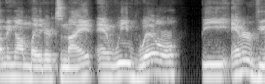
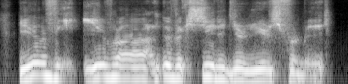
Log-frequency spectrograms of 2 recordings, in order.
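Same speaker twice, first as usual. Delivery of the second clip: slow, bug-like alien villain voice; 2 semitones lower than usual. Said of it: "doing the the voice of that uh the guy the main bad guy".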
